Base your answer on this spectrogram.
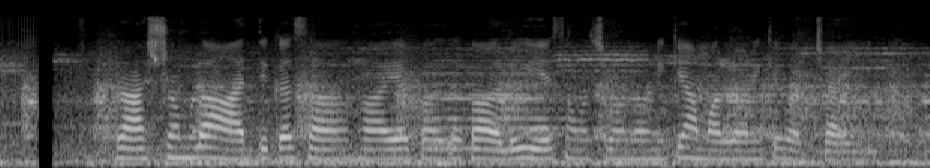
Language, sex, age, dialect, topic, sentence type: Telugu, female, 18-24, Utterandhra, agriculture, question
